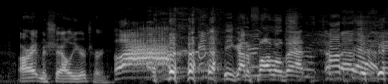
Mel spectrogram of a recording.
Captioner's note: laughter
